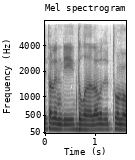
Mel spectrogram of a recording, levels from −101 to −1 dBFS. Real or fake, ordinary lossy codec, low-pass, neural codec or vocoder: fake; MP3, 64 kbps; 7.2 kHz; codec, 16 kHz, 1 kbps, X-Codec, HuBERT features, trained on balanced general audio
